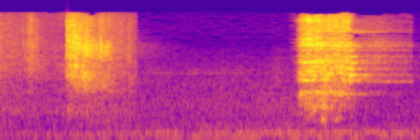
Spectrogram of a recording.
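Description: A knife scrapes out of a wooden block.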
